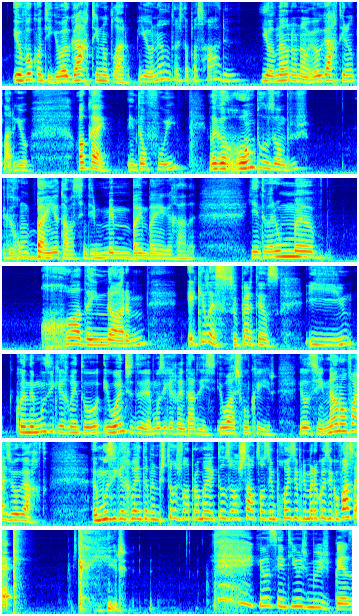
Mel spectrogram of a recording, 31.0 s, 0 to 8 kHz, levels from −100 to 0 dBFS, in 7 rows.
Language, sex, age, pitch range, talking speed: Portuguese, female, 20-39, 180-235 Hz, 210 wpm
